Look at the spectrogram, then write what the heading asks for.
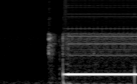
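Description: A telephone line tone sounds while a number is being called late at night. A click and a brief burst come first, then a loud, steady mid-pitched tone holds unbroken to the end.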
